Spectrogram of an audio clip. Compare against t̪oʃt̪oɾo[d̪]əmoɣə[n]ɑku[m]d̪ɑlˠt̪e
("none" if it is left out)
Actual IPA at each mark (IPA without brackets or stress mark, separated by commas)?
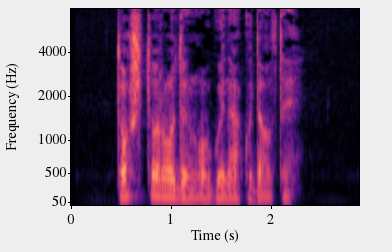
d̪, n, none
